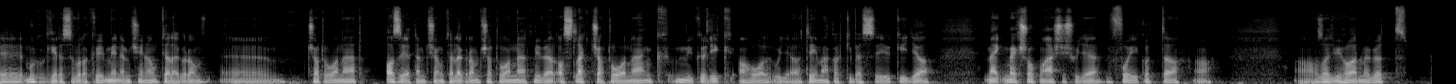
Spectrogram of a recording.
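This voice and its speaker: With a very deep, low pitch, a man speaks fairly quickly in a flat monotone, recorded very cleanly against a silent background. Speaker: tech podcast co-host. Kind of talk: casual chat. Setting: home recording setup.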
